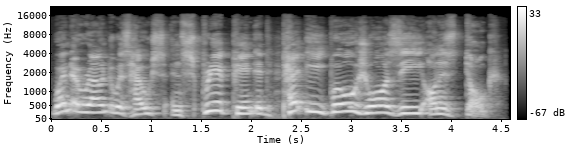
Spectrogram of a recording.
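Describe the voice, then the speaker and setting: An actor playing a gruff, blunt working-class socialist who needles people in a sitcom. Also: male voice, extremely high pitch, sing-song, a little slow, heavily acted. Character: gruff old-school socialist man, confrontational. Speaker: old left-wing comrade. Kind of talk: sitcom acting.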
